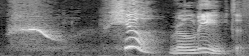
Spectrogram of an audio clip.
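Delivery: high squeaky phew then relieved sigh. Retold or imitated. Teacher showing relief, high phew. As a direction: blow out relief. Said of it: "So you're like".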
